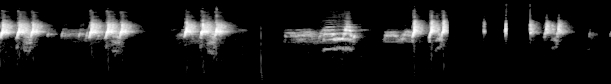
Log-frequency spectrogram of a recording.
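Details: Evening calls of a common quail: bursts of quick triple notes alternate with longer, hoarse, wavering lower sounds, ending in scattered sharp clicks and short notes.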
